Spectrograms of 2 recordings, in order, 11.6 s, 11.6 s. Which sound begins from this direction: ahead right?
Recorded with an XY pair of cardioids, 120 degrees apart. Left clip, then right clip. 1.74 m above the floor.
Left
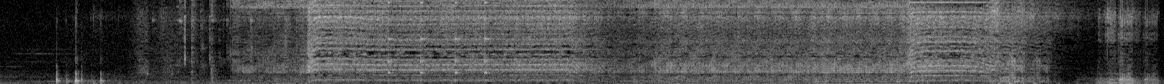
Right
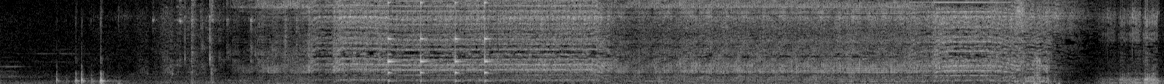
Tapping, at 3.9 s.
